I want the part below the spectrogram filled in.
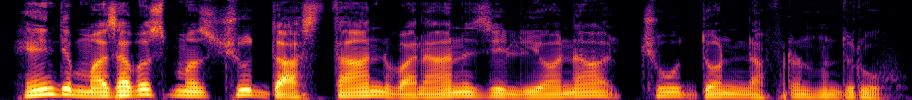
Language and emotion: Kashmiri, neutral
